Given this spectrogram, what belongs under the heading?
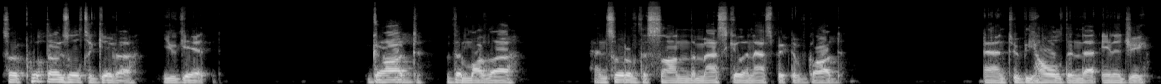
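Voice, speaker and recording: This is a New man who teaches meditation, talking in a deep, slow, measured voice. He answers unscripted questions reflectively, stopping often to gather his thoughts before he goes on. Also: level tone, rough recording. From New Zealand.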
